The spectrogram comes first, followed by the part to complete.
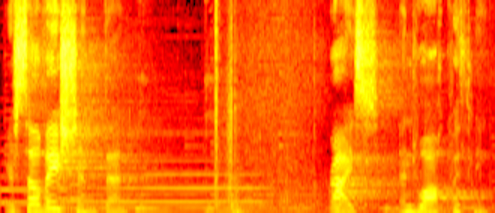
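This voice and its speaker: A woman plays a childlike, ageless spirit in a radio play. The voice is fairly high, serene and commanding, ringing with echo over music. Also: big pitch swings, slow pace. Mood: gently commanding. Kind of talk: radio drama acting. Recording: echoey hall reverb.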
